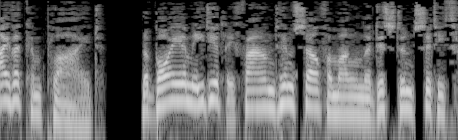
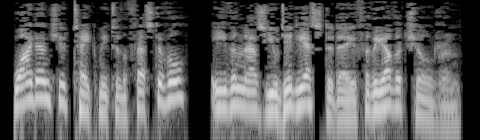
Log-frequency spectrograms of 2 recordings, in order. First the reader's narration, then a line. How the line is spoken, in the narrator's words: he said scornfully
